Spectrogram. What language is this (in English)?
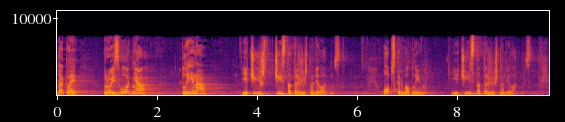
Croatian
